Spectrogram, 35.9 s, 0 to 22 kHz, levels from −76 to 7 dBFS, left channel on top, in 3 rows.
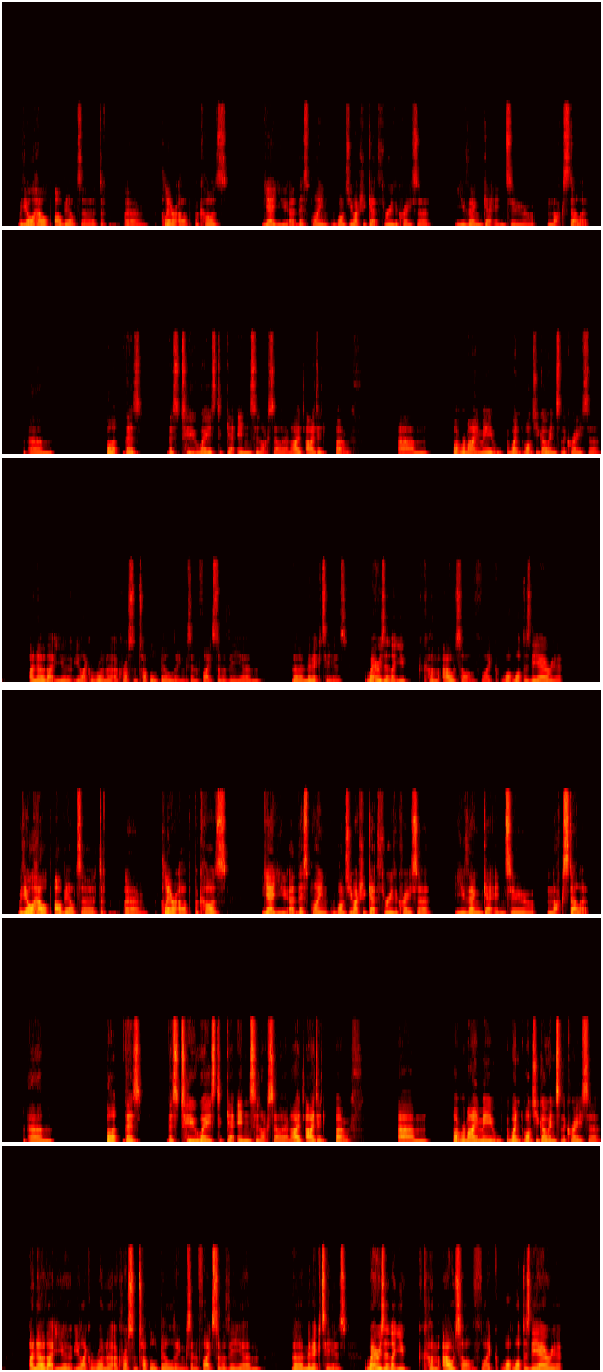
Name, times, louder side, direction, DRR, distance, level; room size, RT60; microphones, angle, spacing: voice 1, 0.3-2.9 3.2-4.5 5.2-8.5 9.1-10.6 10.9-11.7 12.4-13.0 14.1-14.7 15.3-19.1 19.9-20.5 21.0-23.9 24.5-29.1 29.7-30.8 31.2-32.1 32.4-35.1, right 6 dB, 75° right, 0.5 m, -33 dB
5.8 x 2.7 x 2.5 m
head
